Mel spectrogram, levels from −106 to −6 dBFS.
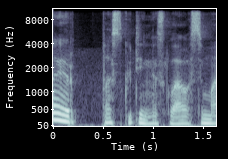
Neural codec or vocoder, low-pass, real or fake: vocoder, 24 kHz, 100 mel bands, Vocos; 9.9 kHz; fake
